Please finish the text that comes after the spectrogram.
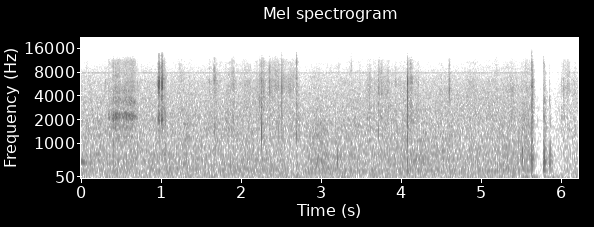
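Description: Small scissors snip yarn tails during a crochet project, a handful of quiet, sharp cuts spaced irregularly over soft background hiss, close to the microphone.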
